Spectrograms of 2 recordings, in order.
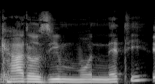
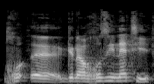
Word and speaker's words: Riccardo Simonetti: Du musst den Namen schon richtig aussprechen. – Riccardo Simonetti? – Ja, sehr gut. – Heißt das so? – Ja. – Okay. – Wie hat er ihn genannt? Rosinetti.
